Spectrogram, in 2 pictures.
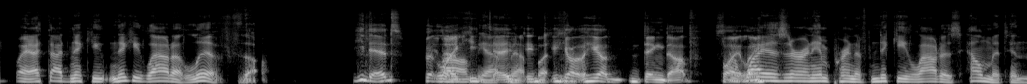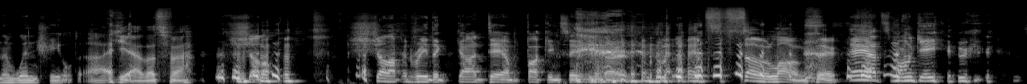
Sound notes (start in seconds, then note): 15.8 laughter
